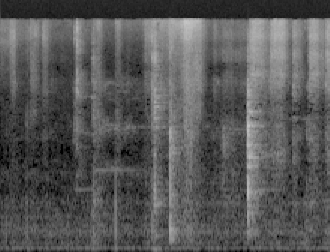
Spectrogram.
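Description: A wooden spoon stirring dry oatmeal mix in a stainless steel bowl: quiet scraping with a few light knocks against the metal, the sharpest a little after two seconds in and again a little after three seconds in.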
